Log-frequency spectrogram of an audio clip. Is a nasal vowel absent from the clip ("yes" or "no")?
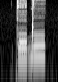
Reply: no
